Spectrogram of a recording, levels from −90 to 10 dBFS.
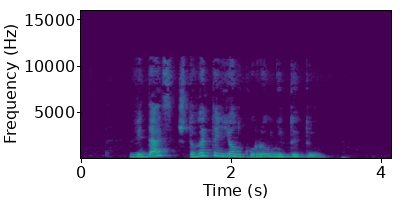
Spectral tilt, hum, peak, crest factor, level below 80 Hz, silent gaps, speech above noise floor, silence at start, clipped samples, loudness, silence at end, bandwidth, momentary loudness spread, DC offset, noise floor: -6 dB/octave; none; -14 dBFS; 18 dB; -72 dBFS; none; 49 dB; 0.65 s; under 0.1%; -32 LUFS; 0.6 s; 11.5 kHz; 12 LU; under 0.1%; -80 dBFS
